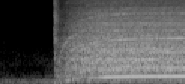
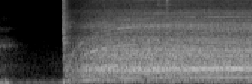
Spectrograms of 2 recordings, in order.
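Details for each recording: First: Hoover Turbopower Freedom upright vacuum switched on at high (position two): the motor spins up to a clean, steady whine with no beating from the brush. The brushroll isn't spinning because the drive belt is missing, probably snapped or stretched off. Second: Hoover Turbopower Freedom vacuum cleaner, switched on at the low setting: the motor spins up cleanly within a second and settles to a steady, even whine with no rattles or scraping, blowing out dust on start-up; it is running normally.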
